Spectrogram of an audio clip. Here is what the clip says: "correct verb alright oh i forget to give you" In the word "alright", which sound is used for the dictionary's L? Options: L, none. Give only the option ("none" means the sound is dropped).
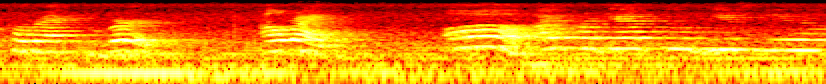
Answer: L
